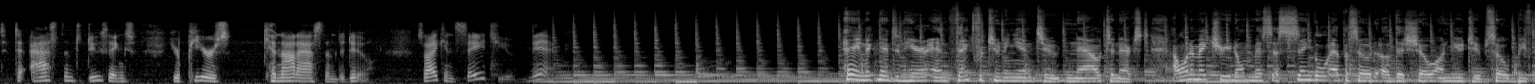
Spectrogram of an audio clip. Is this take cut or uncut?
cut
